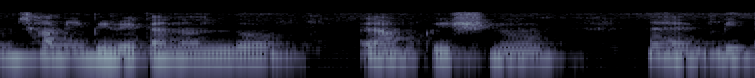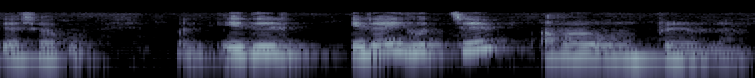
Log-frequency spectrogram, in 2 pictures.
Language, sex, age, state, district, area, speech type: Bengali, female, 45-60, West Bengal, Darjeeling, rural, spontaneous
